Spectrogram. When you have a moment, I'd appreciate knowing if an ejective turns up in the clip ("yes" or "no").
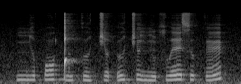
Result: no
